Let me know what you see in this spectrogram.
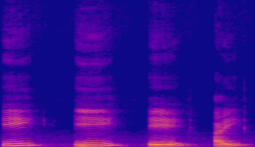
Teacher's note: ई, ए, आई अग्र स्वर हैं। ये जिह्वा के अगले भाग से उच्चारित होते हैं।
